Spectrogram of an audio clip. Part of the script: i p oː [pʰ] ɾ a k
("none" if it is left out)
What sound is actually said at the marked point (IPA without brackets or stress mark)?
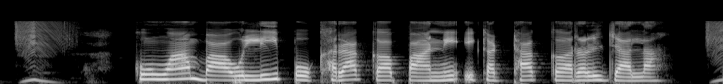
kʰ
